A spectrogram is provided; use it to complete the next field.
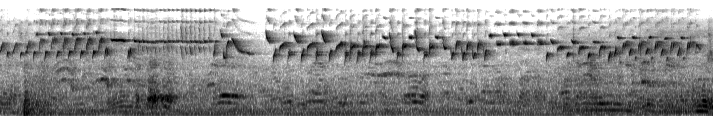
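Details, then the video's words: Hybrid goldfinch × canary (mule), sired by a goldfinch on a canary hen, delivering dense widani-style song: continuous rapid twittering, buzzy trills and sweeping whistled notes, with low background voices. "هجين ويداني"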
